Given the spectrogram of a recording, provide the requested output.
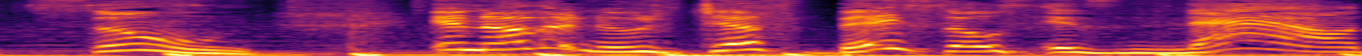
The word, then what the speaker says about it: Bezos: could reach epidemic proportions soon in other news Jeff Bezos is now did I say it right Bezos or be so sounds good BES OS yeah be z/os is now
